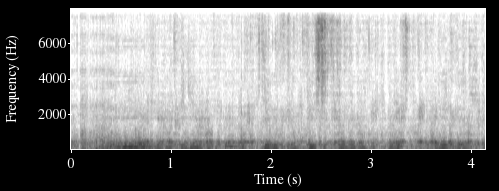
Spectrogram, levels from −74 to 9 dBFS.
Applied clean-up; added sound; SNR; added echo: neural separator model SepFormer DNS4.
